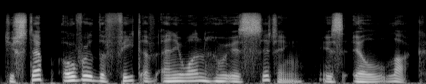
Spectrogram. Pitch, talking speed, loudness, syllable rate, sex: 145 Hz, 195 wpm, -19 LUFS, 4.7 syllables/s, male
